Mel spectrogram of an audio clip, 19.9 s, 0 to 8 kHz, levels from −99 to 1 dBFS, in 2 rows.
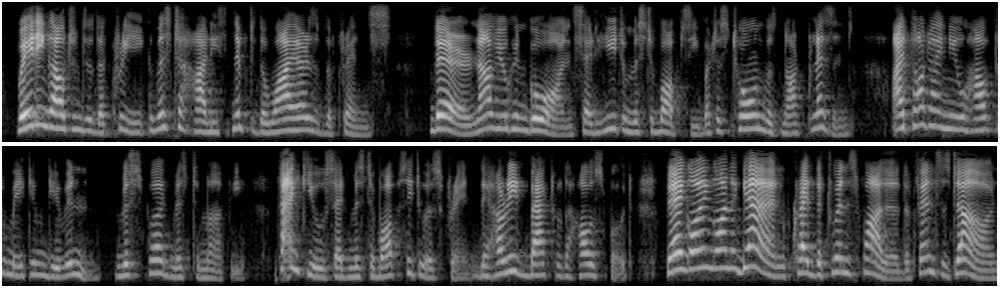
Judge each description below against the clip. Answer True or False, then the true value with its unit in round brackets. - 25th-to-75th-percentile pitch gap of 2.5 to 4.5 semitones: False (5.6 semitones)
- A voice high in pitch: True (240 Hz)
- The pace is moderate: False (210 wpm)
